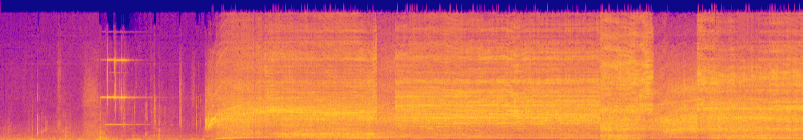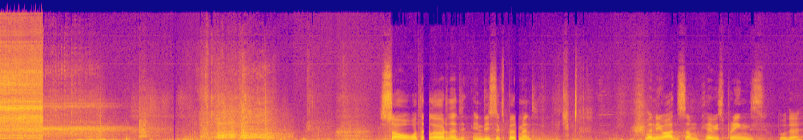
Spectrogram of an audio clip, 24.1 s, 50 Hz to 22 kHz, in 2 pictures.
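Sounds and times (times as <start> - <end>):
electric motor whining: 3.1 - 14.2
harsh grinding scraping noise: 3.1 - 16.5.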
